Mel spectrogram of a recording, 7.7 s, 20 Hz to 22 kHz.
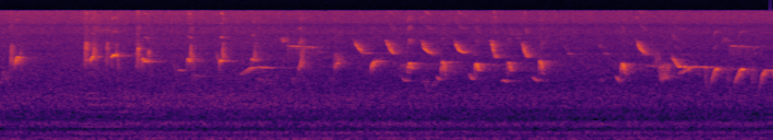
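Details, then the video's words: Honey bee swarm, a keeper's own bees swarming on March 26, 2021: a dense, steady low buzzing drone fills the clip while birds chirp above it in short, bright, repeated notes. "My Honey Bees are Swarming!"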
